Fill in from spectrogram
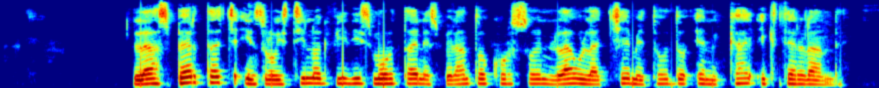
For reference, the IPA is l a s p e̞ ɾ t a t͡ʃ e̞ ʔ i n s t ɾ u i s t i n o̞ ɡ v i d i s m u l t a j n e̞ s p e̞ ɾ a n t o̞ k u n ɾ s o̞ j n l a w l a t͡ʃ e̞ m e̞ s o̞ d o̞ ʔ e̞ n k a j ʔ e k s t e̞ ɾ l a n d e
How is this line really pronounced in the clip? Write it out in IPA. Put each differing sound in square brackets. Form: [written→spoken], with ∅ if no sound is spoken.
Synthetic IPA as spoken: l a s p e̞ ɾ t a t͡ʃ e̞ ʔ i n s t ɾ u i s t i n o̞ ɡ v i d i s m u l t a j n e̞ s p e̞ ɾ a n t o̞ k u [n→∅] ɾ s o̞ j n l a w l a t͡ʃ e̞ m e̞ [s→t] o̞ d o̞ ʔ e̞ n k a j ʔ e k s t e̞ ɾ l a n d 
